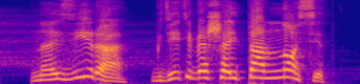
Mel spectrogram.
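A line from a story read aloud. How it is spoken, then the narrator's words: Angry yell. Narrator (Russian): заорал отчим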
